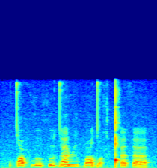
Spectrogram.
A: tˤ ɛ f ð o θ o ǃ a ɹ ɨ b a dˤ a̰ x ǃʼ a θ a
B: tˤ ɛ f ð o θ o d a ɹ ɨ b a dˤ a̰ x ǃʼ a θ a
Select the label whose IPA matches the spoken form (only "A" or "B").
B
